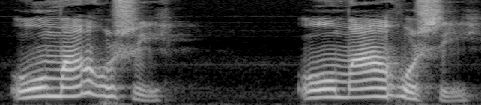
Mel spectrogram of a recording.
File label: "omahuse", Muscogee; Mvskoke Words with Nasalized Vowels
